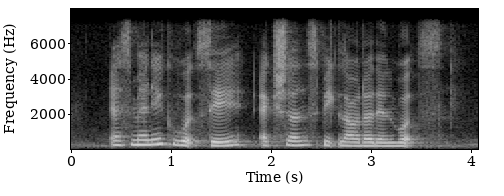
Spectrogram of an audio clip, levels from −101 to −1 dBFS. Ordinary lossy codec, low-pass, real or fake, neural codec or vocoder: none; 7.2 kHz; real; none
